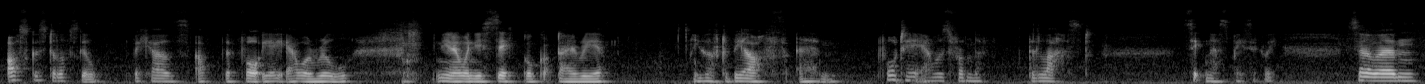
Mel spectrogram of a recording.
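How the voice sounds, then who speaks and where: A middle-aged woman talks to a handheld camera in her kitchen, her voice croaky from just waking up and sitting low for a woman. She rambles along casually, with plenty of ums and restarts. A faint hiss runs behind her. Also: rough recording. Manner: rambling with many fillers. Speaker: vlogger. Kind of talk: casual morning vlog chat. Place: family home kitchen.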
